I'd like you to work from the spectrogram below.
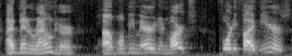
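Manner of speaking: ordinary talk, nothing marked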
